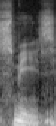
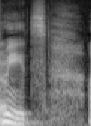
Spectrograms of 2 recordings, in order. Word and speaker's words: Smeets: So we hear David McGee telling you again about this Dutch couple, Jan and Josh Meets, is that how you say it? – Smeets, yeah. – Smeets.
